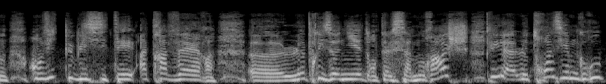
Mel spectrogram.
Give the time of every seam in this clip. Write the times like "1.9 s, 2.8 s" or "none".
none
